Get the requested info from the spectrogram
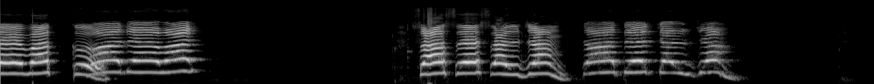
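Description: A child's high voice chanting the Hindi alphabet in a sing-song, letter followed by a word, in two phrases with a pause of about two seconds between them.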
